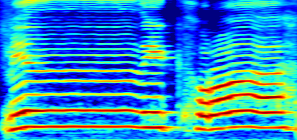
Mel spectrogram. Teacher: നൂൻ സാക്കിനയ്ക്ക് ശേഷം ഇഖ്ഫാഇൻ്റെ അക്ഷരമായിട്ടുള്ള ദാല് വന്നു. നൂൻ സാക്കിനയെ മറച്ചു വെച്ച് മണിച്ചോതി കൊടുക്കുക.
